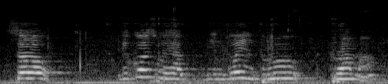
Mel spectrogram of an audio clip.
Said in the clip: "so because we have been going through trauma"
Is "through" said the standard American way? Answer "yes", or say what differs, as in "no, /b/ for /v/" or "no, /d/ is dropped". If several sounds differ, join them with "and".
yes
